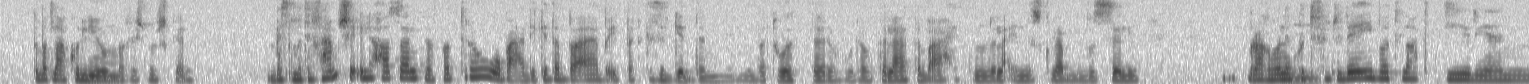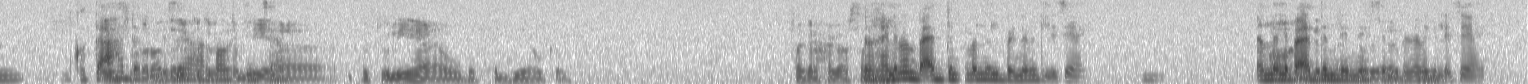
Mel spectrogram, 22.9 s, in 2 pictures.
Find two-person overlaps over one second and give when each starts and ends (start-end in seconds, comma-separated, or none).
12.2-13.6, 21.0-22.3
